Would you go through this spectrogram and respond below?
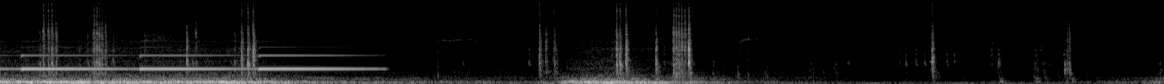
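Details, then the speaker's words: Jeep heater blower fan in snowy weather: steady pure squeal over the fan rush for a few seconds then stops, not every time; intermittent blower motor squeal, suspected bushing/bearing. "We're gonna try to get this up against the shop here, and I'm gonna show you, there we go, show you, how to fix this squeak and everything."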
